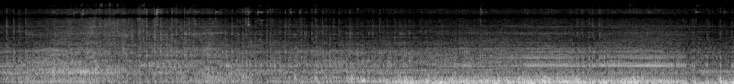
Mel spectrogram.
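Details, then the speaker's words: 1978 Honda Hobbit two-stroke moped, 240 original miles, just revived after a plugged carburetor, running outside in the rain: uneven buzzing at first that grows steadier and stronger. It runs better the longer it runs; rough running smoothing as it warms. "also it's raining now it's like the more it runs the better it gets"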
